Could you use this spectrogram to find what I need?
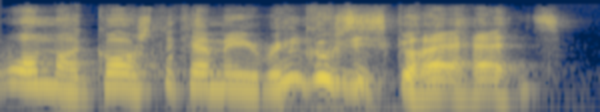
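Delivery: high, gossipy schoolgirl impression; imitated schoolgirl. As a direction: exclaim like an appalled schoolkid. Imitating overheard schoolgirl mocking him.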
